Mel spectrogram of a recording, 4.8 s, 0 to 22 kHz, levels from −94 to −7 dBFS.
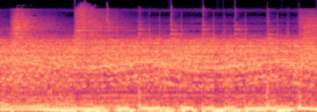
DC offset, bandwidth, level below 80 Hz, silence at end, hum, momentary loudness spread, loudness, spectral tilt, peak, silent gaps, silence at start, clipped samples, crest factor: under 0.1%; 18.5 kHz; -16 dBFS; 0 s; none; 1 LU; -8 LUFS; -4 dB/octave; 0 dBFS; none; 0 s; under 0.1%; 8 dB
